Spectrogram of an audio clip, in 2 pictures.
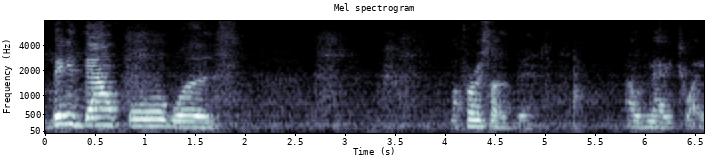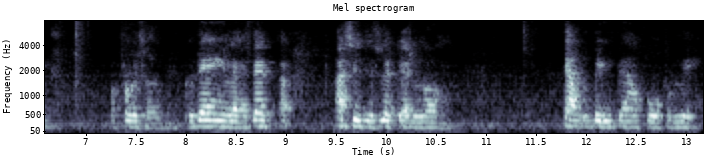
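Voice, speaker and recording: A woman's voice: sits low, steady tone. A woman in her sixties, from Virginia, casually working through a question challenge in a plainspoken, reflective way. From Virginia, USA. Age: 60s. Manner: plainspoken, slow and reflective, answering questions aloud. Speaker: vlogger. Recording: echoey room, voice from a distance, faint background noise.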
